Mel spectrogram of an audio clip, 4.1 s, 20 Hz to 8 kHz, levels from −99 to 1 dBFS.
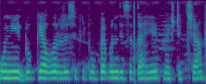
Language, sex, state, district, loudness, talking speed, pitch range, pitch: Marathi, female, Maharashtra, Aurangabad, -36 LUFS, 160 wpm, 220-235 Hz, 230 Hz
